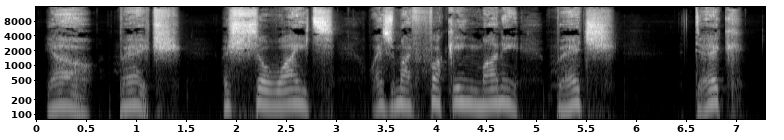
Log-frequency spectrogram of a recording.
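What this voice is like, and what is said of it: Imitates Jesse Pinkman's voice. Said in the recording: “the Pinkman voice ... It's Jesse Pinkman from Breaking Bad”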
